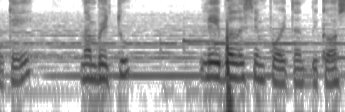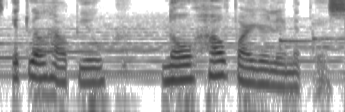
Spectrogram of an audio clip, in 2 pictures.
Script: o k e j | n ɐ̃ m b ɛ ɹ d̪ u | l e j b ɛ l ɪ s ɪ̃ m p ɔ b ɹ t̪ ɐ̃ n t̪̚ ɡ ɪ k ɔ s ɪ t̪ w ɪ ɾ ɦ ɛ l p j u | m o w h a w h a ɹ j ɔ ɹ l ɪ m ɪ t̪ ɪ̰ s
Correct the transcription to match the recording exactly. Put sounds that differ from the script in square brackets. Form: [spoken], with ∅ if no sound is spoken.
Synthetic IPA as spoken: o k e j | n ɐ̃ m b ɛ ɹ [t̪] u | l e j b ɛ l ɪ s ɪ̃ m p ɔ [∅] ɹ t̪ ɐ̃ n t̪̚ [b] ɪ k ɔ s ɪ t̪ w ɪ [l] ɦ ɛ l p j u | [n] o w h a w [f] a ɹ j ɔ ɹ l ɪ m ɪ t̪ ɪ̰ s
